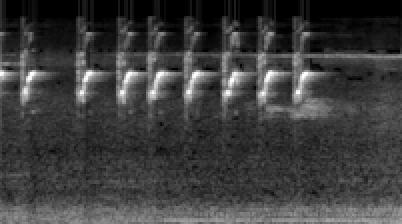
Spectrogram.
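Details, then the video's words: Energetic Crimson sunbird with tight, rapid shot-like song: eight bright, high, sharply rising chip notes spaced roughly every half second, crisp and metallic, followed by a faint thin trailing tone, low hum beneath. "sepah raja gacor tembakan rapet"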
